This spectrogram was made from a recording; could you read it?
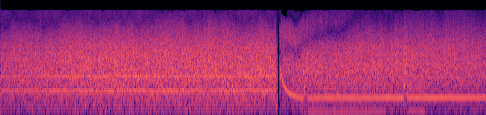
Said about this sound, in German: Wenn da einfach kein Signal, kein UKW-Signal da ist, dann hebt das Radio quasi dieses Grundrauschen so laut, dass es so laut ist, wie jetzt wäre da ein Radiosignal, und das ist dann dieses Rauschen.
